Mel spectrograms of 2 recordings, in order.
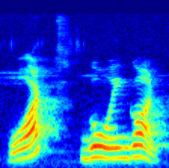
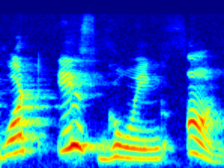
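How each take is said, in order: First: What and is merge into one syllable. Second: What and is are said as separate words. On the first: "व्हाट और इज का combination होगा व्हाट्स" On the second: "आप ऐसे भी बोल सकते हैं"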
